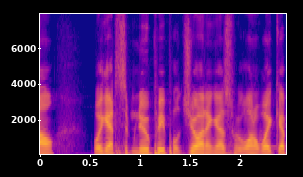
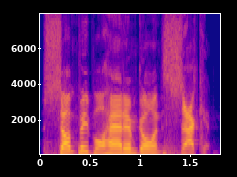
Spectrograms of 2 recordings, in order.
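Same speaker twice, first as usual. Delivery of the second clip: louder, higher hype over the pick; thrilled fan; 3 semitones higher, 6 dB louder than usual. Real, not acted. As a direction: celebrate the draft pick.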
